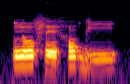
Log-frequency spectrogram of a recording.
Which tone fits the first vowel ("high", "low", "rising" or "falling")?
high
